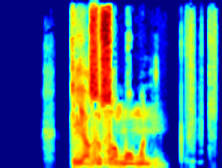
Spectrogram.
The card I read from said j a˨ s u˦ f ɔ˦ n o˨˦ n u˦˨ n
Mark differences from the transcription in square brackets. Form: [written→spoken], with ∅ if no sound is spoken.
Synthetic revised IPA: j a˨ s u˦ [f→s] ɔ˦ [n→m] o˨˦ [n→m] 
